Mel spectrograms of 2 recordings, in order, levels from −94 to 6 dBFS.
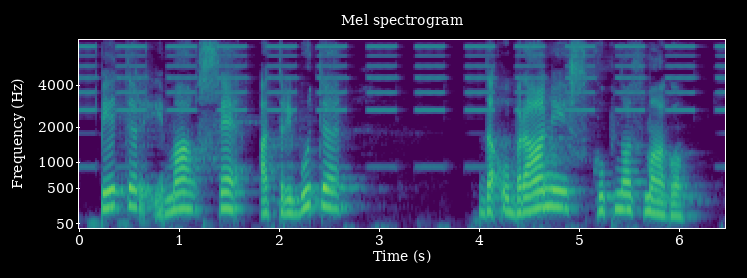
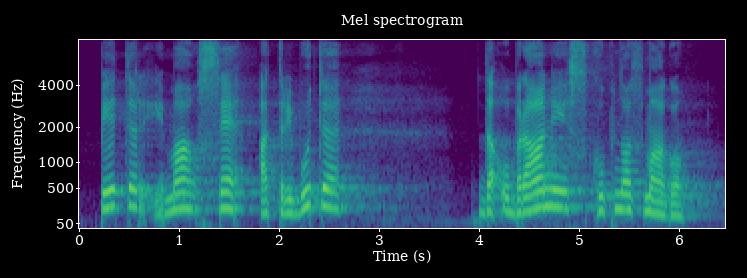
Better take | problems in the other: second | noise reduction (classical method log-MMSE)

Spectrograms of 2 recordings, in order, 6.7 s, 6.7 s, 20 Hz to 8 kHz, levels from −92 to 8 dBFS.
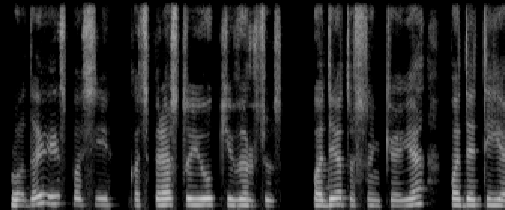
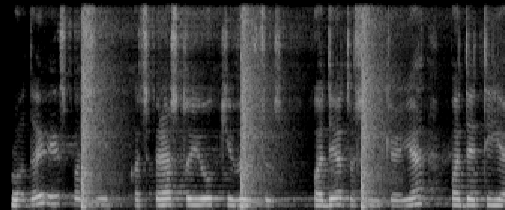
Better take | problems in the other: first | background sound (Snare drum); 6 dB below the speech // room echo; dies away in 1.3 s

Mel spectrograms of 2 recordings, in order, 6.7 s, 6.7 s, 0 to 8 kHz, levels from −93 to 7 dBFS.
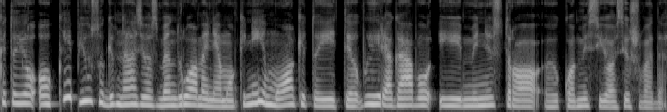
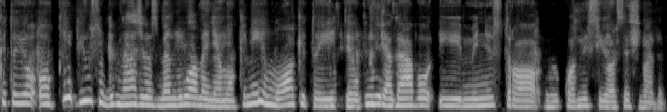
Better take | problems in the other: first | noise reduction (neural mask model Resemble Enhance denoiser)

